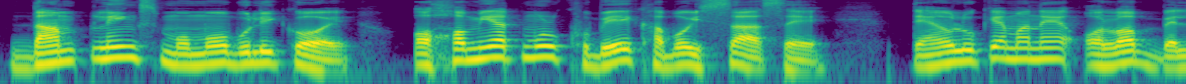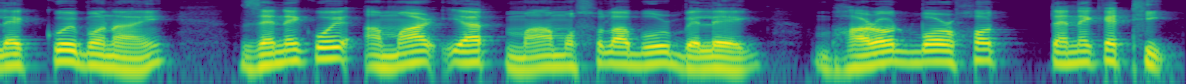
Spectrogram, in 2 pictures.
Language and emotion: Assamese, neutral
